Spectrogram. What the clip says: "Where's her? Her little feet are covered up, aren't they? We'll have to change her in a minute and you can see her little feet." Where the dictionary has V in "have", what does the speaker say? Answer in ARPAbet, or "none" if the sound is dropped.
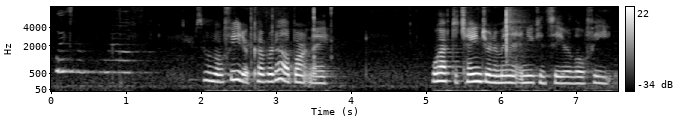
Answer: F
